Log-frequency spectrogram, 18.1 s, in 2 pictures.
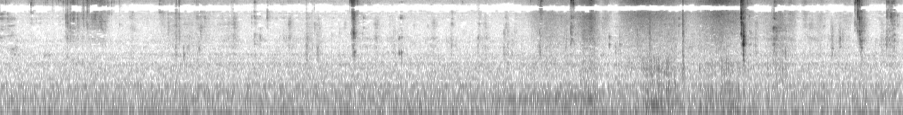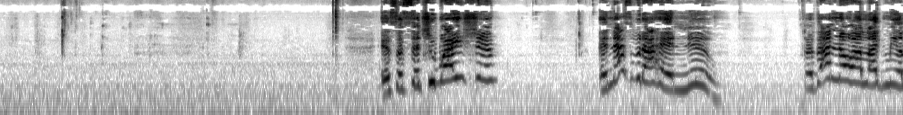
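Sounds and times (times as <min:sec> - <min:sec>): person chewing crunchy fries: 0:00.0 - 0:06.2, 0:07.3 - 0:12.6
low hum in car cabin: 0:00.0 - 0:18.0.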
